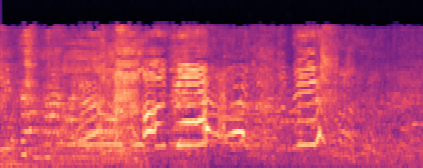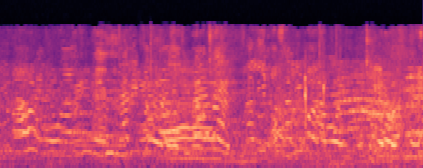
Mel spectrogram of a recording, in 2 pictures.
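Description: Several people talking and crying out excitedly over one another, with high-pitched shrieks about two and a half seconds in and again near four seconds.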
